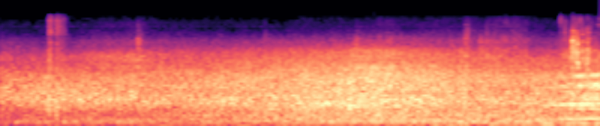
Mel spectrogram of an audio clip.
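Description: A motor vehicle passing by, its noise growing gradually louder.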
